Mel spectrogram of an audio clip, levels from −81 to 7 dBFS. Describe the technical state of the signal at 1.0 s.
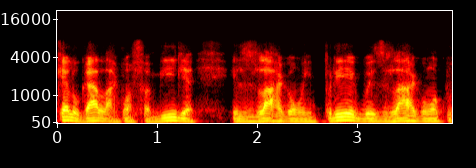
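At 1.0 s the audio is intact, with no fault present, only the wideband HD Voice coding whose band-limited top end is part of its normal sound.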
